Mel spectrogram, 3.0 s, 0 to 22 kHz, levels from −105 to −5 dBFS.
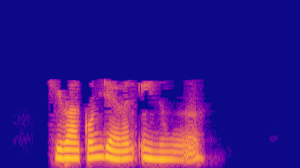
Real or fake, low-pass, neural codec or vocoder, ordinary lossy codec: real; 3.6 kHz; none; MP3, 16 kbps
